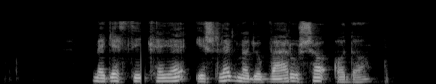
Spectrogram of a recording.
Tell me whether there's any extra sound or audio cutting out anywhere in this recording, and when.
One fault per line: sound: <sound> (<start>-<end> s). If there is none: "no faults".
sound: dropout (1.4-1.5 s)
